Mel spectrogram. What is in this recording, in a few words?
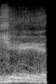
"yeah", group of men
